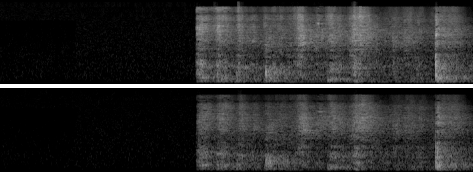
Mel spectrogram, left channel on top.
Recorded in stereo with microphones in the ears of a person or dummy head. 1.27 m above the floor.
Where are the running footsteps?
45° left (ahead or behind), 3 m; by 4.6 s 40° left (ahead or behind), 5.5 m.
